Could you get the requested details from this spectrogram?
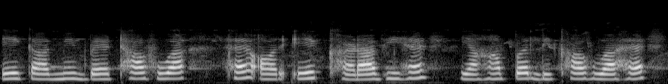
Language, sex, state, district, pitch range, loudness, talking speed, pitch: Hindi, female, Jharkhand, Palamu, 245-275 Hz, -15 LUFS, 135 wpm, 265 Hz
